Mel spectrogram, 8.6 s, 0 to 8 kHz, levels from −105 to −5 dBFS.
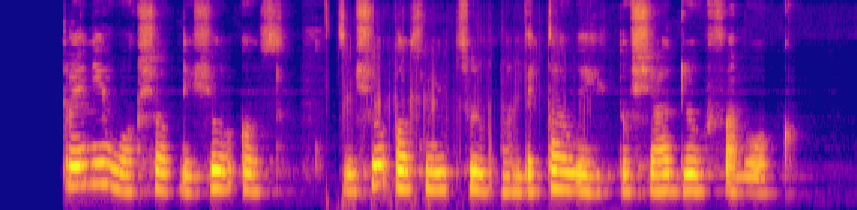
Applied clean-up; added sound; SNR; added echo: neural mask model DeepFilterNet 3.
